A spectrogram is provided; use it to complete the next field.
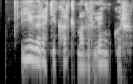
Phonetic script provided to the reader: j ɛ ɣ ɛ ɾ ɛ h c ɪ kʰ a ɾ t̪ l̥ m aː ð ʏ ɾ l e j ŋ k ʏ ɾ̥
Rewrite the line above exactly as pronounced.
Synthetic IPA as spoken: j ɛ ɣ ɛ ɾ ɛ h c ɪ kʰ a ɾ t̪ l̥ m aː ð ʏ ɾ l e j ŋ k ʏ ɾ̥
